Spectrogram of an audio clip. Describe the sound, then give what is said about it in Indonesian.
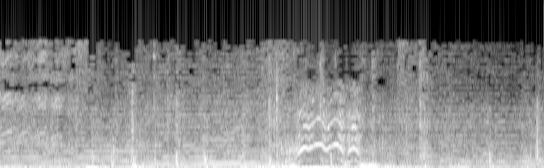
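A horse whinnies loudly while its hooves clip-clop steadily as it is hurriedly ridden out of a yard; the wavering neigh rises and falls in the middle, over continuous, loud hoofbeats. “Itulah sebabnya buru-buru dia menaiki kudanya dan kabur dari halaman.”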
